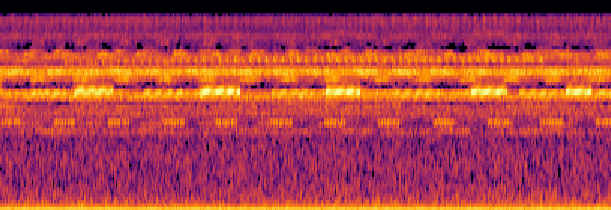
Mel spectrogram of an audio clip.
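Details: High, shimmering cricket trills in a park at evening, with louder bursts rising roughly every second or so over a steady insect chorus.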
